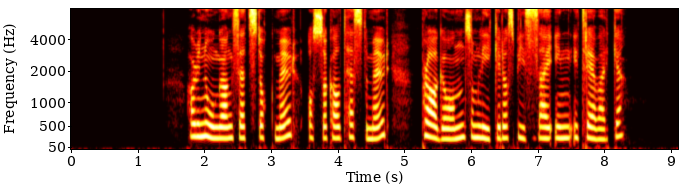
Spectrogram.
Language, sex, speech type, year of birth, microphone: Norwegian, female, read, 1990, Sennheiser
